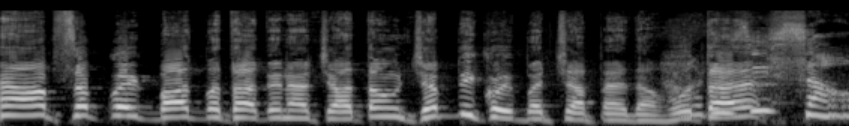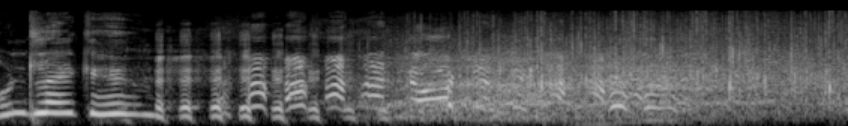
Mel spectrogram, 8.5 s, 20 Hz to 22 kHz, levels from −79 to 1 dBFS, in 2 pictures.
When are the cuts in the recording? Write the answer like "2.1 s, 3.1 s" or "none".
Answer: none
